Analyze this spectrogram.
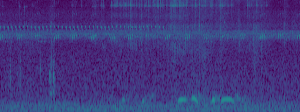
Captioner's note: crickets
